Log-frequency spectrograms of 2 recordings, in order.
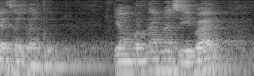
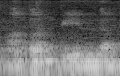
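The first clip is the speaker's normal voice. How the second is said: low, slow weepy reply; tearful mother; 13 semitones lower, 3 dB quieter, much slower than usual. Retold or imitated. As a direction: play the sniffling mom. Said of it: "Ibu-ibu nonton film India". (jawaban ibu yang sedih, pelan dan rendah)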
